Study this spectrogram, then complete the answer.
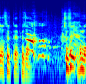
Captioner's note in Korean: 오열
